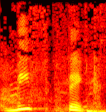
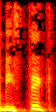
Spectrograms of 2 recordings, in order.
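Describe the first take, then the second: First: The middle consonant sounds like an f. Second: The middle consonant sounds like an s. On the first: The speaker calls it right. "uno debiera pronunciar como biftec" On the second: The speaker calls it wrong. "uno dice, hoy me voy a comer un bistec, y no es así"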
